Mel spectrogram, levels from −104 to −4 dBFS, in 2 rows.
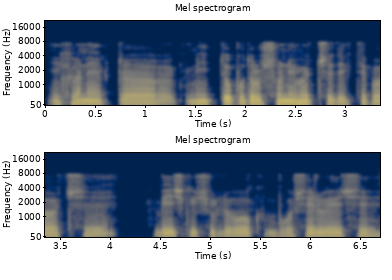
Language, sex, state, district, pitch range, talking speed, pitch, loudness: Bengali, male, West Bengal, Kolkata, 120-130 Hz, 115 wpm, 125 Hz, -33 LUFS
